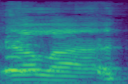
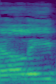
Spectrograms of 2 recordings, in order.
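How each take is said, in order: First: The second syllable sounds like 'lie'. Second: The second syllable sounds like 'lee'. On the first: "That's how we pronounce it" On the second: "But you did L E Drive"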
